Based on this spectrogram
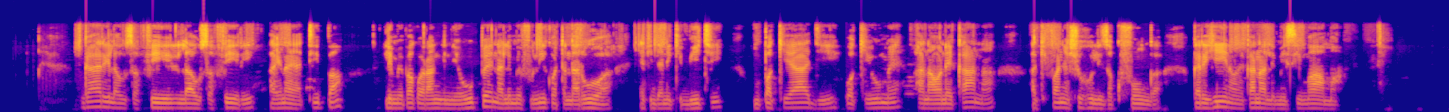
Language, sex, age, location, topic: Swahili, male, 25-35, Mombasa, government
